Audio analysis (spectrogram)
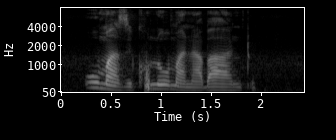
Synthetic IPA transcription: umazikʰulumanaɓaːntʼu

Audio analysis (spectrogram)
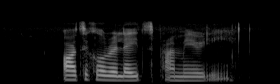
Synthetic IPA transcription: ʔaːˑtɪkʰəlɹiletspʰɹa̰ɪmɛɹilḭ

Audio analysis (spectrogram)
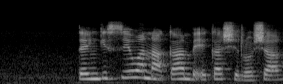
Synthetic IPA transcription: teŋɡisiwanakambɛɛkaʃiɾɔʃa

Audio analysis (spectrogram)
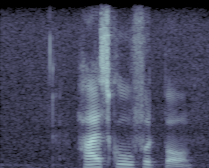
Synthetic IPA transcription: haɪskuːlfut̚b̥ɔ̰ːl

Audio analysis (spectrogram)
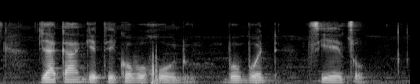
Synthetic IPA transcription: d͡ʒakʼaŋkʼɪtʼɪkʼɔbʊχodu | bʊbʊd | t͡sʼieːt͡sʼɔ̰

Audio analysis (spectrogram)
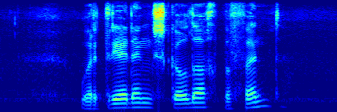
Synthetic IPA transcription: uərtriədəŋskəlˠdəχbəfənt

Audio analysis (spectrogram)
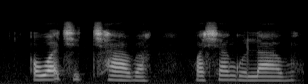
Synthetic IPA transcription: ɔwat͡ʃʰit͡ʃʰaɓa | waʃaŋɔlaːɓɔ

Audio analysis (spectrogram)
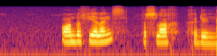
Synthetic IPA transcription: ʔɑːnbəfiələŋs | fərslɐχχədun

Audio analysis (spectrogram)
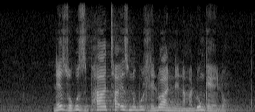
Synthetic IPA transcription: nɛzok̬uzipʰatʰaezinoɓuɮɛlwanɛnamaluŋʱɛːlɔ

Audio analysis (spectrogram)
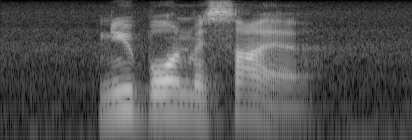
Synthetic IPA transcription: njuːbɔːnmɛsaɪə̰

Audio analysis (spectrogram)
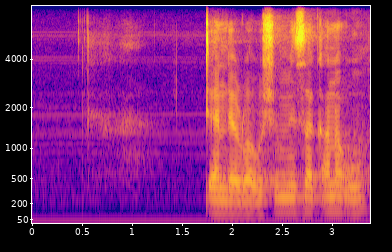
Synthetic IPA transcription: tʼɛndɛɺwauʃumisakʼanaʔu

